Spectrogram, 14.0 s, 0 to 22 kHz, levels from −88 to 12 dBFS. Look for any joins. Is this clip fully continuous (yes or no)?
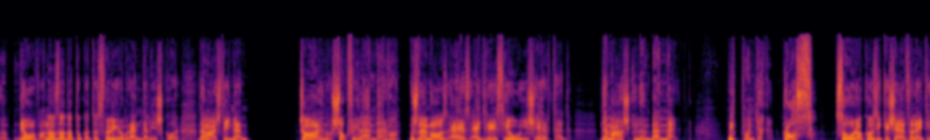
yes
